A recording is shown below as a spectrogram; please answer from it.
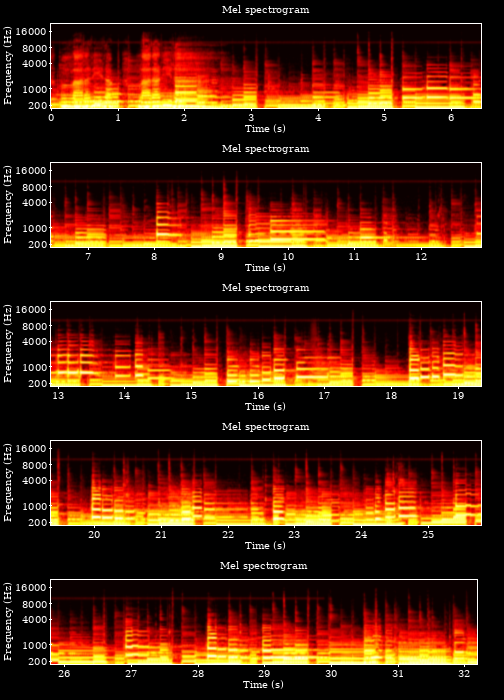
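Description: Instrumental passage for two guitars: an acoustic guitar strumming chords under a hollow-body archtop electric guitar picking a single-note melodic line.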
